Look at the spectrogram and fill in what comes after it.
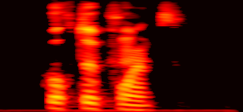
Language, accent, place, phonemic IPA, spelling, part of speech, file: French, France, Lyon, /kuʁ.tə.pwɛ̃t/, courtepointe, noun, LL-Q150 (fra)-courtepointe.wav
- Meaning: quilt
